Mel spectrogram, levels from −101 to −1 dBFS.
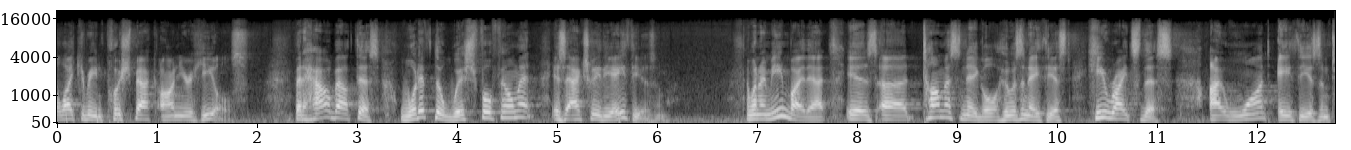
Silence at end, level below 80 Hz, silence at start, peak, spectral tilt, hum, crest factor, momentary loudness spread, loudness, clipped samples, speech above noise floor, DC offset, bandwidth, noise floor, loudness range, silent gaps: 0.05 s; -58 dBFS; 0 s; -2 dBFS; -4.5 dB/octave; none; 22 dB; 7 LU; -23 LUFS; under 0.1%; 26 dB; under 0.1%; 16 kHz; -50 dBFS; 2 LU; none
